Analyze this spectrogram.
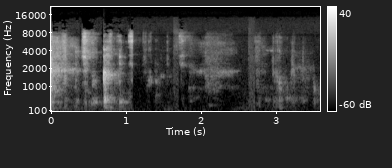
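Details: Man, former smoker, laryngeal cancer diagnosed at 41 in 2003, laryngectomy with tracheostomy, voice prosthesis fitted in 2011, now 58; here not occluding the prosthesis: aphonic whispered speech after laryngectomy.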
